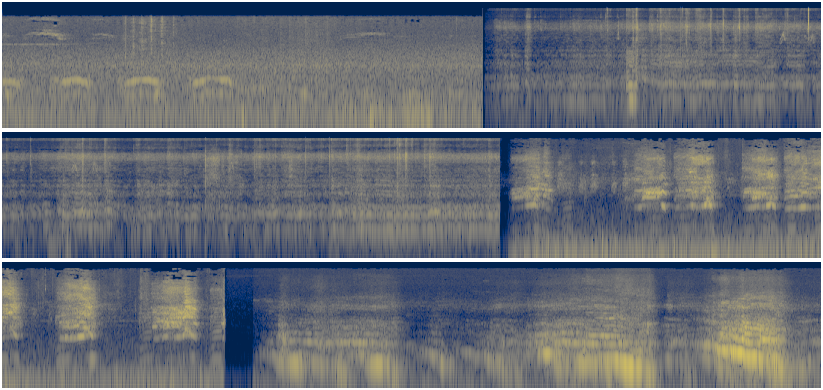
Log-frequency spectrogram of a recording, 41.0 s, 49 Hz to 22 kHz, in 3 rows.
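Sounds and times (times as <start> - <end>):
bees buzzing: 8.1 - 22.0
geese honking: 22.2 - 29.0, 29.6 - 31.0.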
